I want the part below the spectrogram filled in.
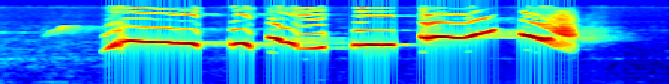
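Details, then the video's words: Oriental magpie-robin in loud, chattering song with mimicry: a long level whistle followed by short whistled notes and quick slurs, ending in a rising then falling upward-sweeping whistle, several clean pulses in quick succession. "KACER MALAS BUNYI NYAUT GACOR BONGKAR ISIAN"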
